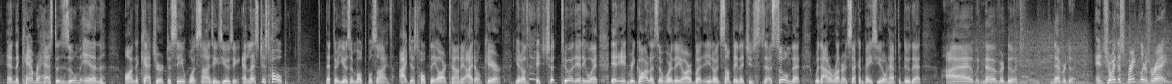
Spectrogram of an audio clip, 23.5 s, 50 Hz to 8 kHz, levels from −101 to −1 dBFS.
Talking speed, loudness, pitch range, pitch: 210 wpm, -22 LUFS, 140-185 Hz, 150 Hz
